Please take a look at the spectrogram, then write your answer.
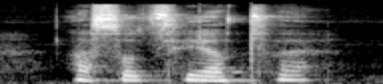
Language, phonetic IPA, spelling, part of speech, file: Czech, [ˈasot͡sɪjat͡sɛ], asociace, noun, Cs-asociace.ogg
- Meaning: 1. association (a group of persons associated for a common purpose; an organization; society) 2. association (a connection to or an affiliation with something)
